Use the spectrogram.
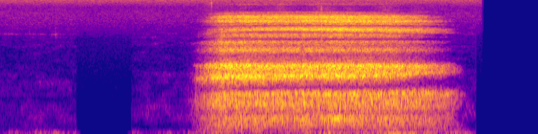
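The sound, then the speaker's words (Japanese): A slow, deep breath drawn in through the nose during a guided relaxation exercise: one long, steady, airy inhale of almost two seconds, preceded by a fainter short breath. “深呼吸をします。静かに鼻から息を吸い込んでくださいね。”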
